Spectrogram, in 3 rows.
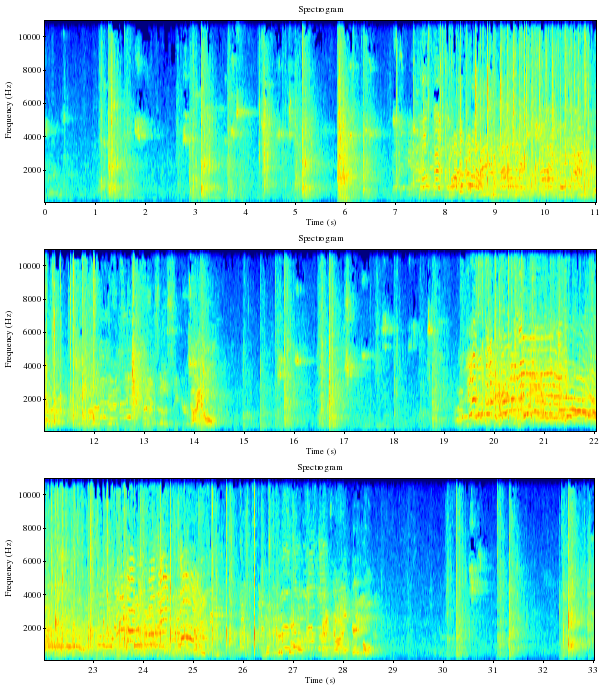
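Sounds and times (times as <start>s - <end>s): squash ball smacks: 1.1s - 1.8s, 2.9s - 3.5s, 4.3s - 6.6s, 30.1s - 31.7s, 32.3s - 33.0s
crowd shouting: 7.2s - 12.9s, 19.2s - 27.9s.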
